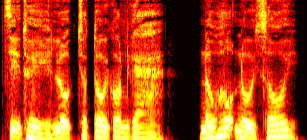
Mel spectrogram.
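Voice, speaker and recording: A man reading the lines of a blunt, crude old male cart driver, slow and gruff, with a husky voice. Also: fairly low pitch, no room sound, clean studio sound, lightly acted.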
